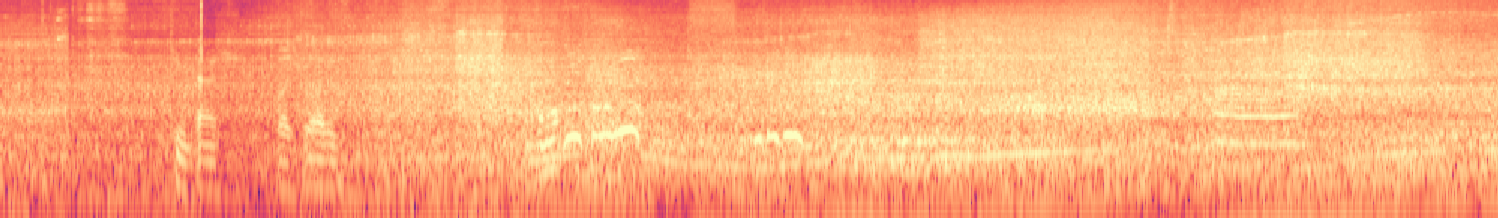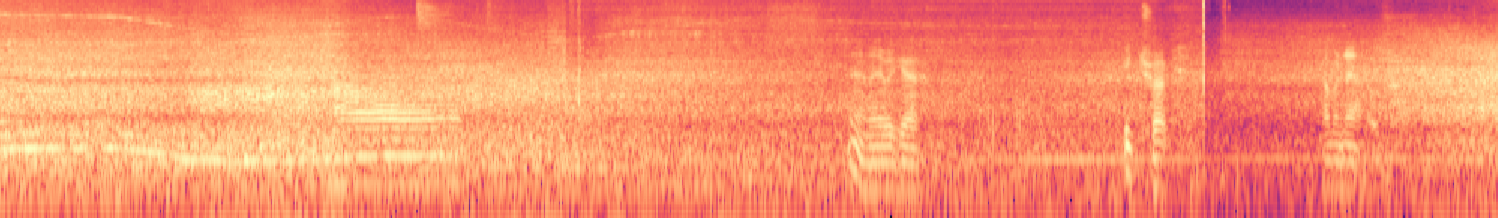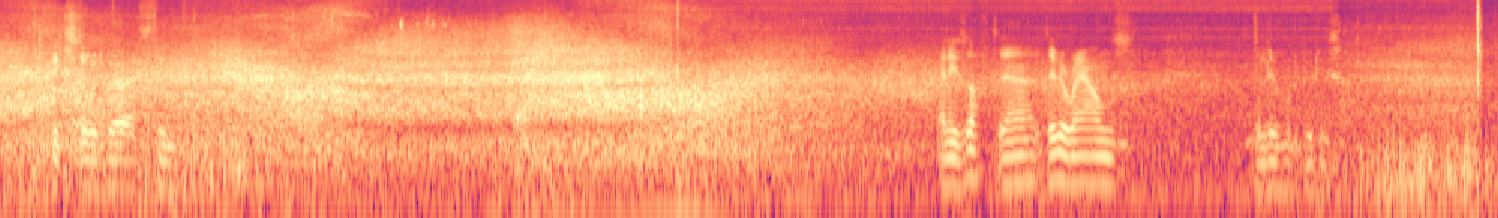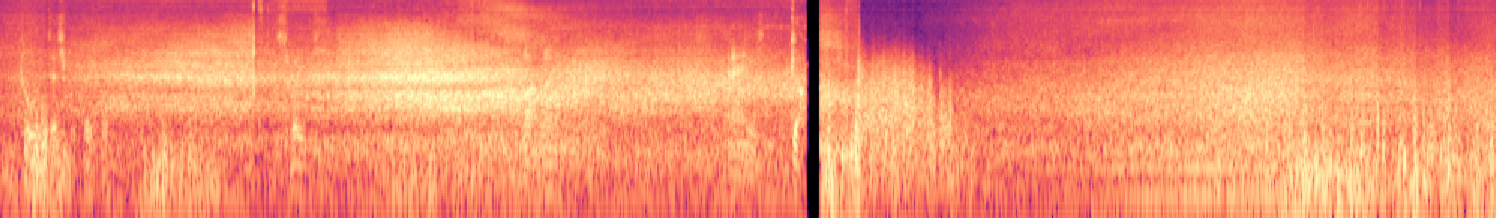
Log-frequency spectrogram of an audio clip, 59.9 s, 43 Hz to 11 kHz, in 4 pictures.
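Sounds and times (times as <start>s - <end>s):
truck engine running: 0.0s - 48.4s
lorry driving past: 0.0s - 59.9s
wind on microphone: 43.4s - 47.7s, 53.2s - 55.0s, 55.6s - 59.9s.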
